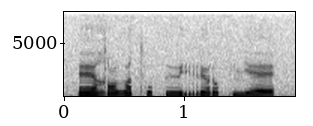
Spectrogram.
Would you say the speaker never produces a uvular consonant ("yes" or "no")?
no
